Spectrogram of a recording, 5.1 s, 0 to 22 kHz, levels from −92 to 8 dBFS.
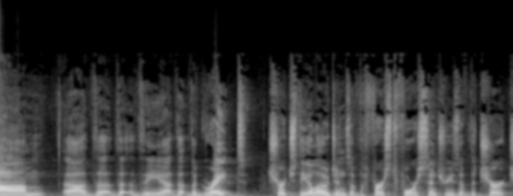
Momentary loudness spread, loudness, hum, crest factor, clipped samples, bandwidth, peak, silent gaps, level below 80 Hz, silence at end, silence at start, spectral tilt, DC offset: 8 LU; -16 LUFS; none; 14 dB; under 0.1%; 15.5 kHz; 0 dBFS; none; -44 dBFS; 0 s; 0 s; -5 dB/octave; under 0.1%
